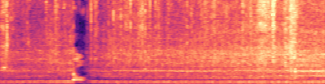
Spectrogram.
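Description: Window-mounted centrifugal blower fan running steadily with a constant hum, growing louder near the end.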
